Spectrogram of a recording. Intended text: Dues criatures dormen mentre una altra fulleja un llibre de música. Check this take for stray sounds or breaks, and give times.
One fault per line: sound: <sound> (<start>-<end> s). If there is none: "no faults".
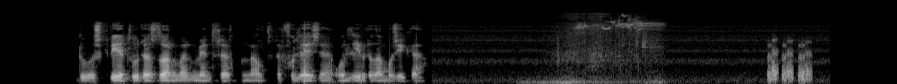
sound: squeak (5.2-6.7 s)
sound: laugh (7.7-8.1 s)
